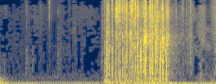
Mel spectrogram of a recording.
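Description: A deck of tarot cards being shuffled by hand: a dense, rapid run of card flicks that starts about a second in and lasts about a second.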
